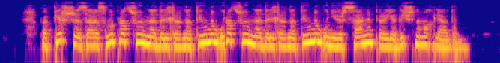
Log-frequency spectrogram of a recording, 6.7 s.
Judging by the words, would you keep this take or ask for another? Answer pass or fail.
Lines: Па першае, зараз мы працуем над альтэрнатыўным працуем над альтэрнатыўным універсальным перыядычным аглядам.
pass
